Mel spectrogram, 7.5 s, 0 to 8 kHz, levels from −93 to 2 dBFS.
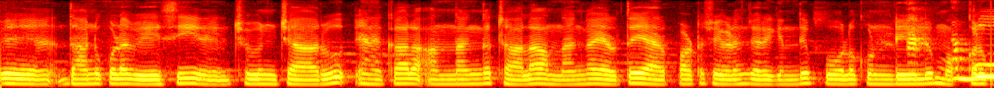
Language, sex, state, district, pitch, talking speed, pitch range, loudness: Telugu, female, Andhra Pradesh, Guntur, 155 Hz, 135 wpm, 150-165 Hz, -18 LUFS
